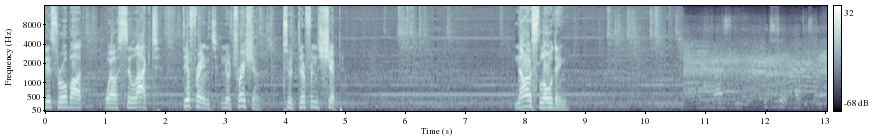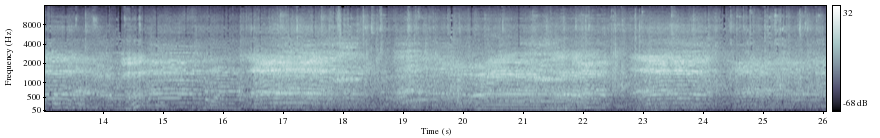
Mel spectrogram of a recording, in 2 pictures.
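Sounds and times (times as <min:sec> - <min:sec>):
sheep bleating: 0:10.6 - 0:26.0.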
